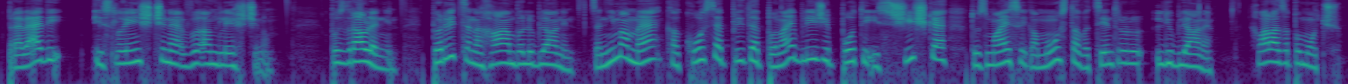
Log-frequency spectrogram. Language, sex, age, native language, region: Slovenian, female, 18-29, Slovenian, Drava region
